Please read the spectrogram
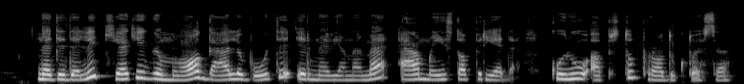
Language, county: Lithuanian, Vilnius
